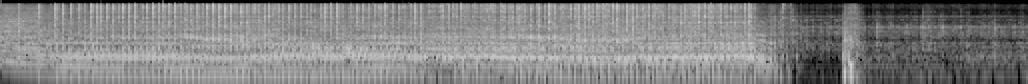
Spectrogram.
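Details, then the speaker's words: Makita top-handle climbing chainsaw, two-stroke petrol, first start after replacing broken-down primary ignition coil: steady high idle buzz for several seconds, then shut off; fires and holds evenly, running properly. "now she runs"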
